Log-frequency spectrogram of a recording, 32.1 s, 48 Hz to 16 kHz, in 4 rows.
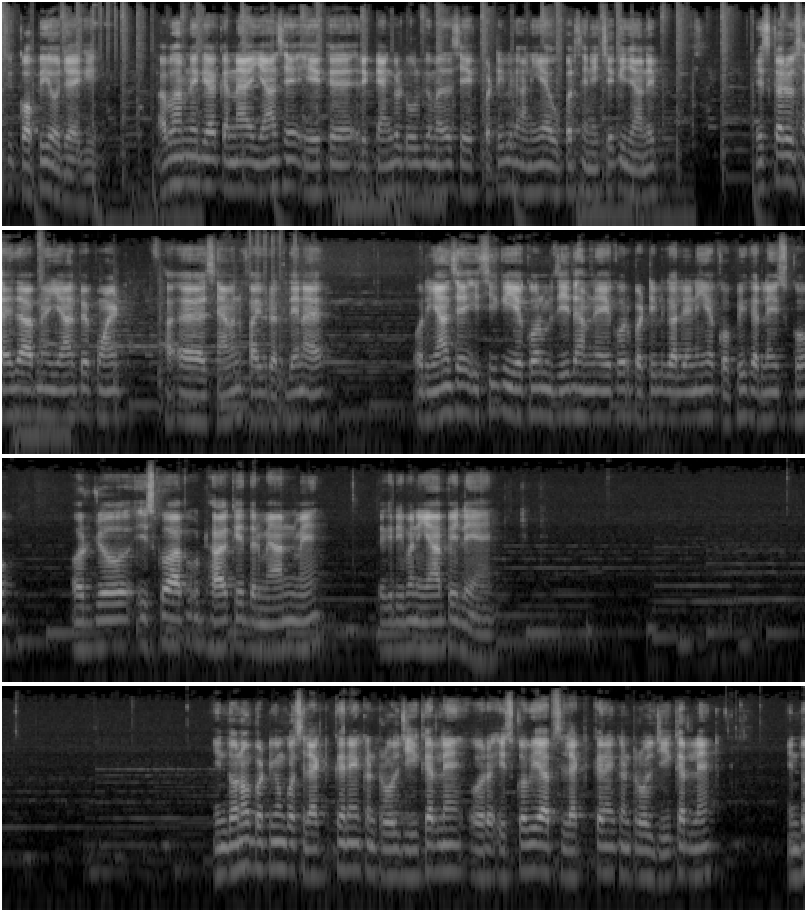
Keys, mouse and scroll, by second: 4.0 click, 9.2 KP_Decimal, 9.6 KP_7, 10.8 KP_Enter, 12.2 F2, 12.4 click, 15.0 ctrl+right click, 15.8 scroll down 1, 17.4 F2, 17.6 click, 22.1 click, 24.5-24.9 scroll down 1, 25.4 click, 27.7 ctrl+g, 28.5-29.1 scroll down 1, 29.1 click, 30.6 ctrl+g, 31.5 click.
